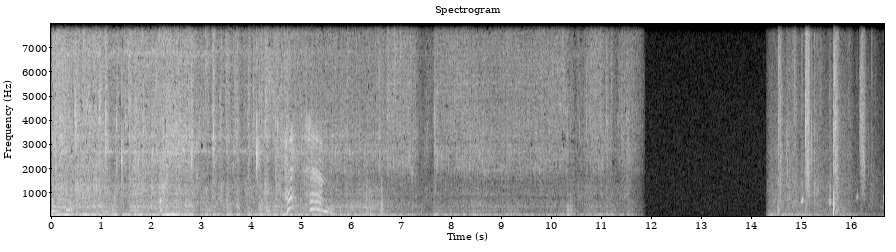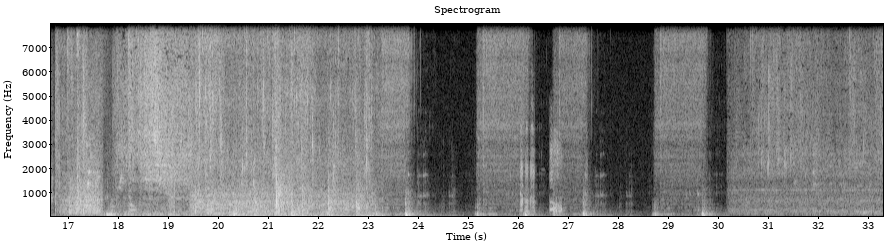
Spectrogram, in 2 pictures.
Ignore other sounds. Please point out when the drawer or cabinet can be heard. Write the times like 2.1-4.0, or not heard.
5.8-7.2, 20.2-21.7.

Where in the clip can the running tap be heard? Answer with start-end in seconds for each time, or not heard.
0.0-11.8, 16.8-33.2.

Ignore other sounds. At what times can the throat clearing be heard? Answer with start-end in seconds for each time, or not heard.
4.6-5.7, 26.0-27.4.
